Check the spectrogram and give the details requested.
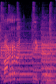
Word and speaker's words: Воротников: Руслан Воротников. Хотя он делает всегда мне поправку, что правильно эта фамилия произносится на англоязычный манер Воротников.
